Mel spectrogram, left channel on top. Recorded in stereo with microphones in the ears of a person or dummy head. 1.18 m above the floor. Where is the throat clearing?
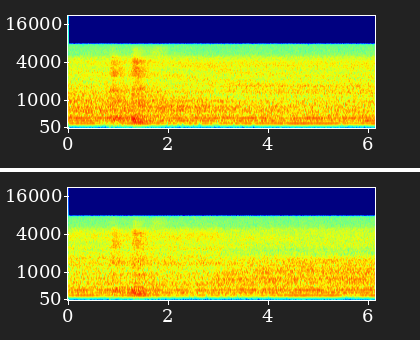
70° left (ahead or behind), 4.5 m.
